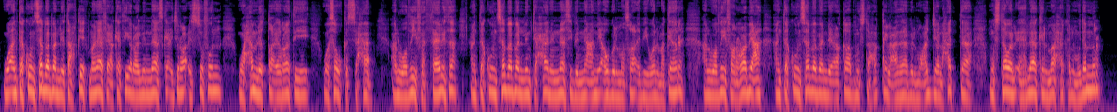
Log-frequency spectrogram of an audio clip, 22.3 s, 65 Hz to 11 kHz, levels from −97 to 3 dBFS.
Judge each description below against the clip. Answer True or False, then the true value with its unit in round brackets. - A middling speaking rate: True (100 wpm)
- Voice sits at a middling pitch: True (150 Hz)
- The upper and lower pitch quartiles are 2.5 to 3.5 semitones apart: True (2.9 semitones)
